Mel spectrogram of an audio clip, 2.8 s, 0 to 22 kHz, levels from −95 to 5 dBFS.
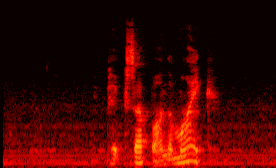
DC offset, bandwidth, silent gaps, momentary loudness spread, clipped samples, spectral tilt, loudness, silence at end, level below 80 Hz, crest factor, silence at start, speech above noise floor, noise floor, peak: under 0.1%; 14 kHz; none; 24 LU; under 0.1%; -5 dB/octave; -40 LUFS; 0 s; -74 dBFS; 20 dB; 0.05 s; 24 dB; -63 dBFS; -22 dBFS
